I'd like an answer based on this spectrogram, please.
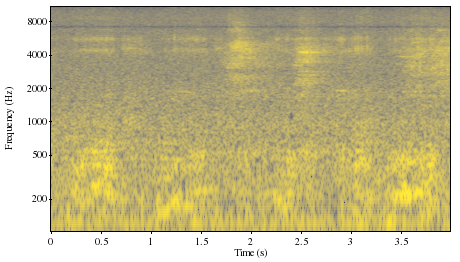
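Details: Sleeping English Bulldog puppy Carles, three months old, breathing in slow, throaty snores. Rough, breathy swells come roughly every second and a half over a quiet room hiss.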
